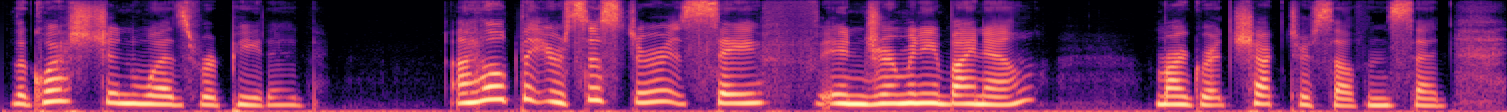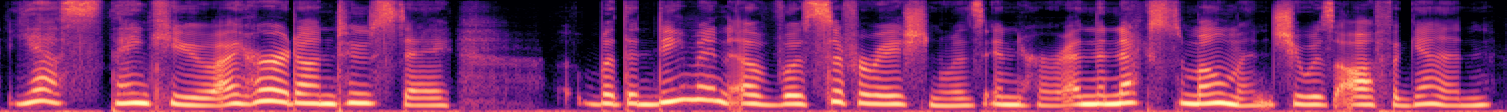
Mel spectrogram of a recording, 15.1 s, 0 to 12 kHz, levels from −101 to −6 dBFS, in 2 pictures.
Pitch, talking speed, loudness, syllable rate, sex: 260 Hz, 170 wpm, -16 LUFS, 4.8 syllables/s, female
